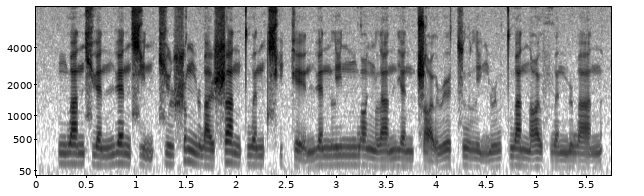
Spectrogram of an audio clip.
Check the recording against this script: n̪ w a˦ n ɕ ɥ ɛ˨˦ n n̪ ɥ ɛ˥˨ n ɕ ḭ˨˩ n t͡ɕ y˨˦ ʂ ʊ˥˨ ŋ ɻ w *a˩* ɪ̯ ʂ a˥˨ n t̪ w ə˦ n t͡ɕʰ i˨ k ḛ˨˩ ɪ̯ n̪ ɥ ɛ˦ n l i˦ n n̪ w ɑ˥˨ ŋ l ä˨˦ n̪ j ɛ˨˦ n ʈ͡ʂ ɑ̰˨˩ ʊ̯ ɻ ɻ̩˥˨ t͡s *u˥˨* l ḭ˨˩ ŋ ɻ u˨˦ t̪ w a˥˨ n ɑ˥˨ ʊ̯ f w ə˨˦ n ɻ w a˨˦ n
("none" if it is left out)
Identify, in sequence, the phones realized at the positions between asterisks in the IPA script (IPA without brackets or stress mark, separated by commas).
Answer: a˩, u˥˨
